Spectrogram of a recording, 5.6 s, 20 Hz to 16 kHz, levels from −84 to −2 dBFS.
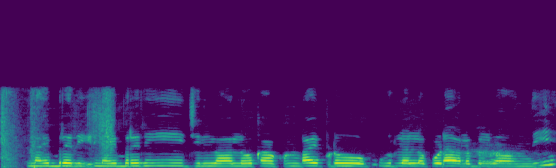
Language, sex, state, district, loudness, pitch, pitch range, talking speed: Telugu, female, Telangana, Karimnagar, -18 LUFS, 255 Hz, 250-265 Hz, 110 wpm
